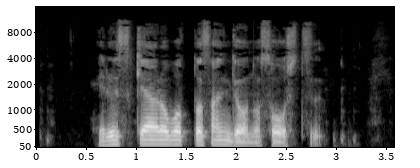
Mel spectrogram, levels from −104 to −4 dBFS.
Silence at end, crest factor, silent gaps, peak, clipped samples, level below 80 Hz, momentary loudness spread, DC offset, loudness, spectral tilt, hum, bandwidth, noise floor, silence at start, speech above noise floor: 0.75 s; 18 dB; none; -8 dBFS; under 0.1%; -54 dBFS; 19 LU; under 0.1%; -24 LUFS; -7 dB/octave; none; 11 kHz; -71 dBFS; 0.65 s; 47 dB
